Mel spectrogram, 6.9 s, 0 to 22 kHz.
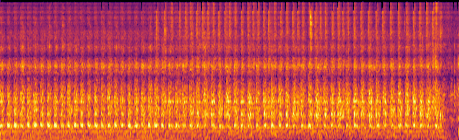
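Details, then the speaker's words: International MaxxForce DT466 diesel, starts cold but won't restart once warm: steady starter cranking about one beat a second, never catching, with no cranking-speed drop from high-pressure oil pump; suspected low injection control pressure. "now this thing would you can crank this and crank it and crank it into your blue and you know you've run the batteries down and killed it and it's not going to start okay"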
